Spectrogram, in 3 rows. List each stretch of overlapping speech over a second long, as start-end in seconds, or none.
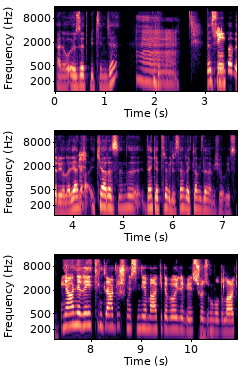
none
